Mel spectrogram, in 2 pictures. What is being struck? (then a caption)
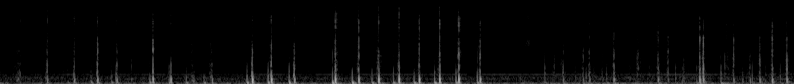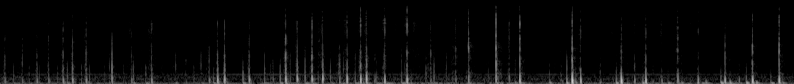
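Cloth-covered hardcover book. Fingertips and nails tap quickly on the solid board spine and cover edge of a black, cloth-covered hardcover novel. Dozens of short, dry, dull taps come in irregular bursts, with no ring after each. A faint steady hum runs underneath.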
